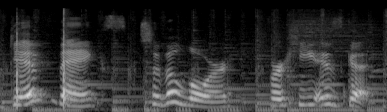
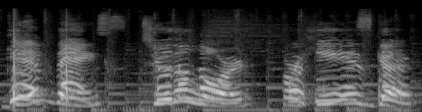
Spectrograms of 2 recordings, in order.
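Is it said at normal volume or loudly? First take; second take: normal volume; loudly. First: It is said at a normal volume. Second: It is said very loudly.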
